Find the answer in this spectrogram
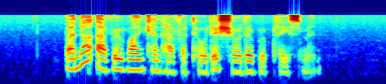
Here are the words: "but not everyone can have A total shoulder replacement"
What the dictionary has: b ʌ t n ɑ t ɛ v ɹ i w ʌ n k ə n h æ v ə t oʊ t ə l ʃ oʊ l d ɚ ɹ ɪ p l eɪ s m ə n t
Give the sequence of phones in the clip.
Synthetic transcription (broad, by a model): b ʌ t n ɑ t ɛ v ɹ i w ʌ n k ə n h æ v ə t oʊ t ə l ʃ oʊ d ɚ ɹ ɪ p l eɪ s m ə n t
